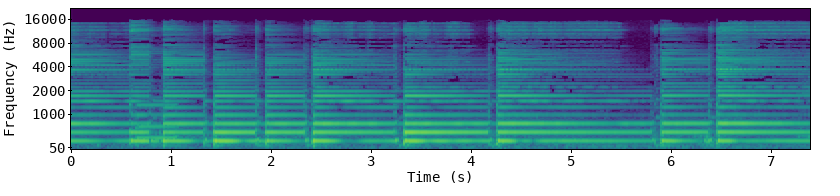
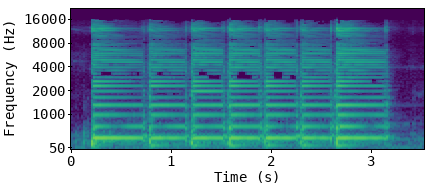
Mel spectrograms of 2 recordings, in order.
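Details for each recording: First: Acoustic guitar's B string plucked repeatedly, each note ringing with a thin metallic rattle; sympathetic buzz not present on other strings. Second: Guitar, a different string plucked about seven times for comparison with a B string that has a sympathetic metallic rattle; each note rings clean with no buzz.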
